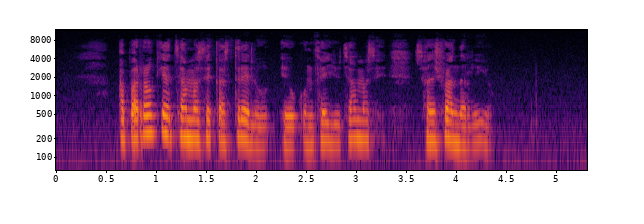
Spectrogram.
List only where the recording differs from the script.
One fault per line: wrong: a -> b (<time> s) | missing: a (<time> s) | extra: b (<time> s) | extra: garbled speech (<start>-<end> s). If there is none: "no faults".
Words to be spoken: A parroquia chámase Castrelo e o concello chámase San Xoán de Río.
no faults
